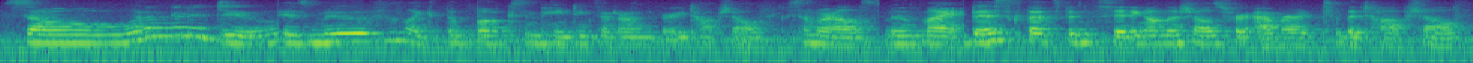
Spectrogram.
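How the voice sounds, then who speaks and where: A woman's voice: lowish voice, moderate pace, hardly any pauses, reverberant, background noise. A woman vlogging from her pottery studio, casually thinking aloud with lots of fillers. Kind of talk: casual vlog narration.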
